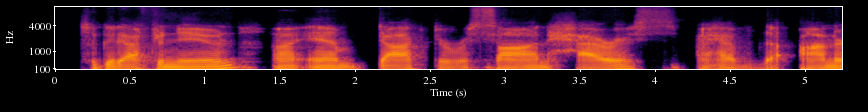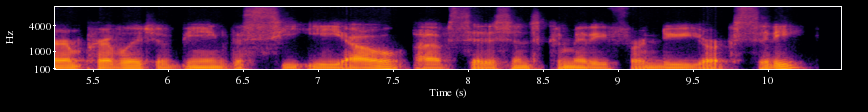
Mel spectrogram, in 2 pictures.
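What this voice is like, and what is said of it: Hoarse voice. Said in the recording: “besides being hoarse right now”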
